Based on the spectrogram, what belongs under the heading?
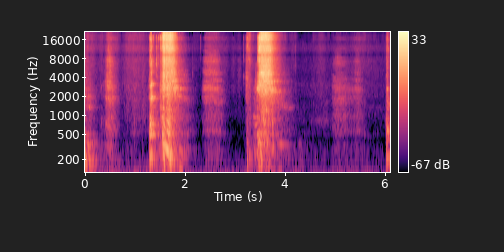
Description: Today i decided to do a little experiment so i searched for the perfect camera angle until you could see my spray and this is the result.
